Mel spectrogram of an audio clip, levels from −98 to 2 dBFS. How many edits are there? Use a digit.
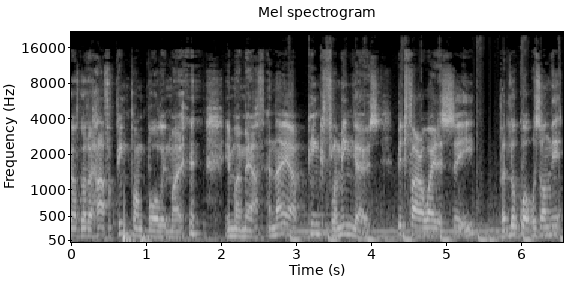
2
